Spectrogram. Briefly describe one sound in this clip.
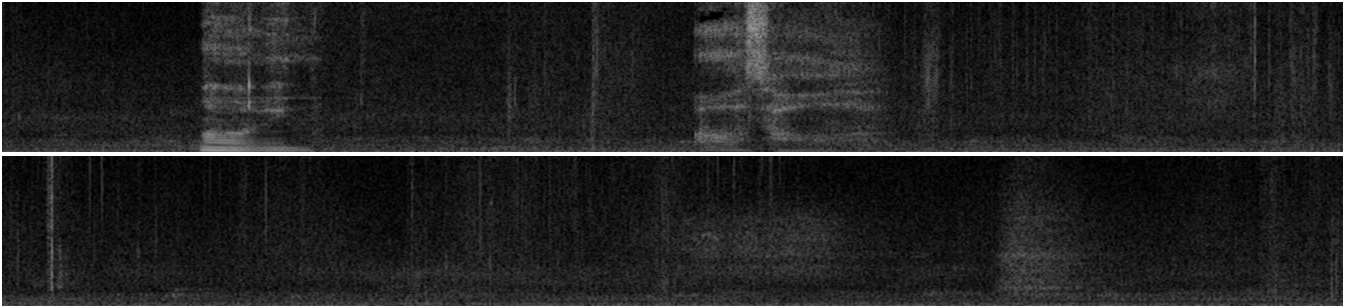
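Gloved hands scrape and grip on rock.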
